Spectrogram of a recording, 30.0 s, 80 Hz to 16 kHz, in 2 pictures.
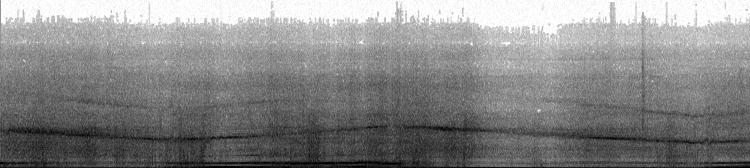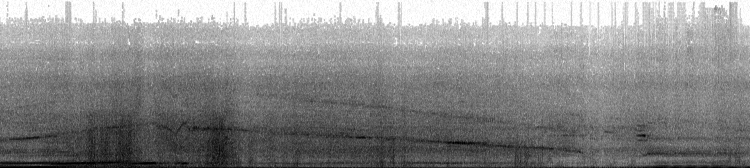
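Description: Triumph Daytona 675's three-cylinder engine through an Arrow aftermarket exhaust, heard from the rider's seat: it accelerates twice, pitch rising through the gears with short breaks at the shifts, runs steadily at cruise, then eases off and slows near the end.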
